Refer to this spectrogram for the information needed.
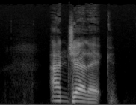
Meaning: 1. Belonging to, or proceeding from, angels; resembling, characteristic of, or partaking of the nature of, an angel 2. Very sweet-natured, well-behaved, or beautiful
- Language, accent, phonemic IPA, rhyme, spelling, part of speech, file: English, UK, /ænˈd͡ʒɛlɪk/, -ɛlɪk, angelic, adjective, En-uk-angelic.ogg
